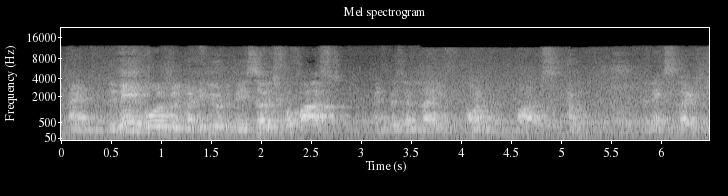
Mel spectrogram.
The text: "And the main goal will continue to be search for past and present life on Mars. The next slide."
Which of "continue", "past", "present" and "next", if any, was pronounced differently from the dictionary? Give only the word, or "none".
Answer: past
